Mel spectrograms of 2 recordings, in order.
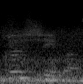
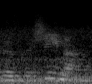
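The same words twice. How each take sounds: First: The first syllable is whispered, then pitch falls. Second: The first syllable is voiced, with no fall after. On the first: The speaker calls it right. "you have to whisper food. So it's and there is a pitch fall after food" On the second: The speaker calls it wrong. "Now you don't say Fukushima. That's what you used to say"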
